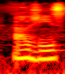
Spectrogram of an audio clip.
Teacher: I would probably end it with an Algiz just to get that Z sound, that hard vibrating S.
